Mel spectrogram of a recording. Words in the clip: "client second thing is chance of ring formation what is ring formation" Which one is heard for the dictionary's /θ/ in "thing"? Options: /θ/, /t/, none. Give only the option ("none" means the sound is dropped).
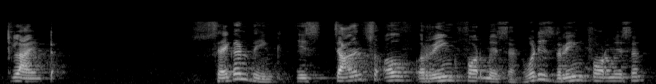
/t/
